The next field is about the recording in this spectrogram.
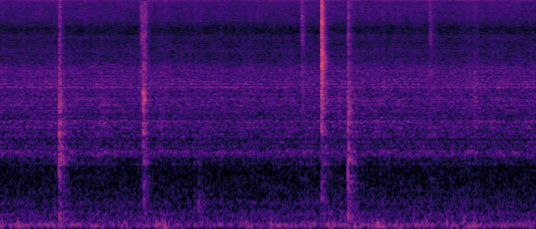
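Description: Under a low steady blower rumble, sharp isolated ticks pop at irregular intervals, a few per second; ductwork ticking while heating runs.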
